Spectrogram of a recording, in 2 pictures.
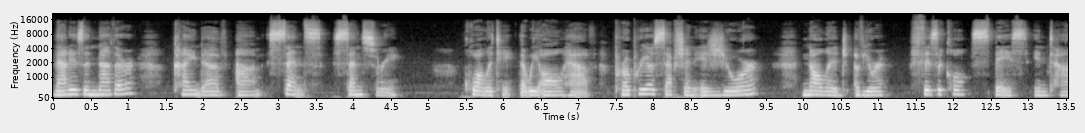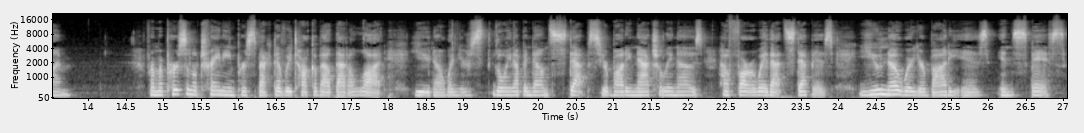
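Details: Adult woman speaking; typical speech.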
